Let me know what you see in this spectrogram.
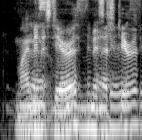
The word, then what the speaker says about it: Minas Tirith: It doesn't look like Minas Tirith or however you pronounce it. – Minas Tirith.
